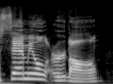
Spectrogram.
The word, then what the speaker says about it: Samuel Erdahl: Joining us is Billboard charting artist Taylor Olson, the cast of Besties, actor Samuel Erdahl, that's how you say his name, and Braden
